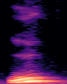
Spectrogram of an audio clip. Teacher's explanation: और देखिए होठ इसमें कैसे हो जाते हैं, हमारे वृत्ताकार हो जाते हैं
